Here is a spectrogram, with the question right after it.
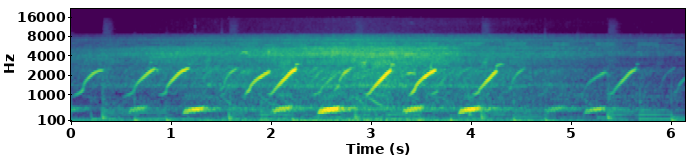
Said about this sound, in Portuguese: Na hora que os sapos cantam juntos, eles ficam parecendo uma orquestra mesmo. Mas se você prestar atenção, dá para perceber que tem vários sons diferentes no meio dessa sinfonia.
